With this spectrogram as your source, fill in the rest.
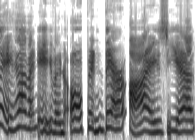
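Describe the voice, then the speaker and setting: A put-on character voice, female-sounding, shaky and high-pitched, at a very slow pace. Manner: pleading.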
